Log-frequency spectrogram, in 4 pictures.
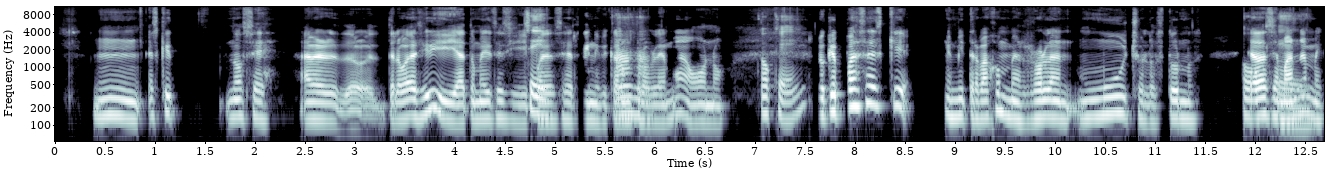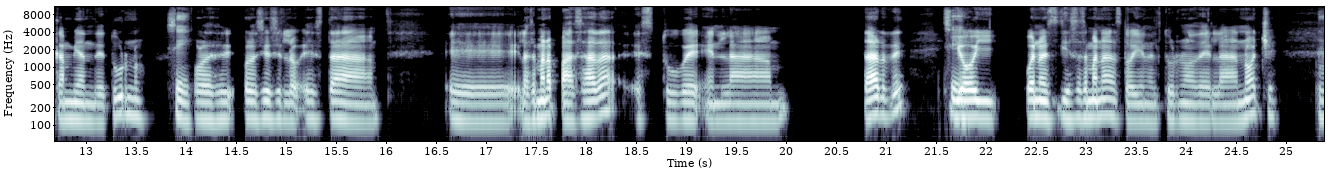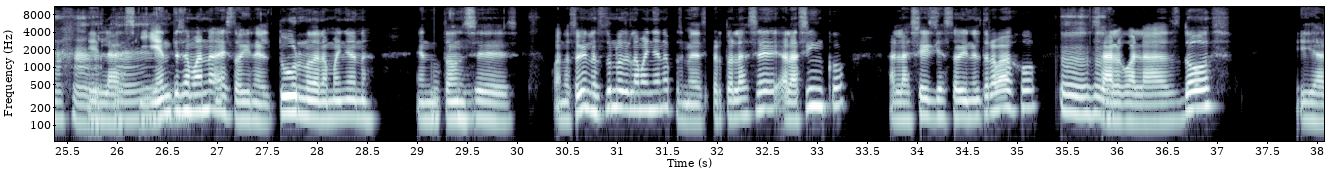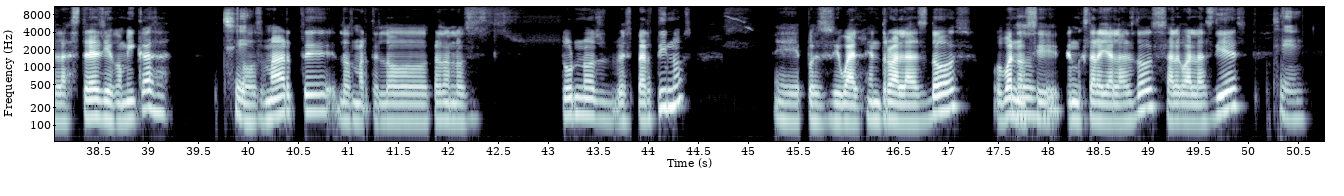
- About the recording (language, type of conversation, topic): Spanish, advice, ¿Cómo puedes crear una rutina matutina para empezar el día con enfoque?
- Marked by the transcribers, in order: tapping; other background noise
